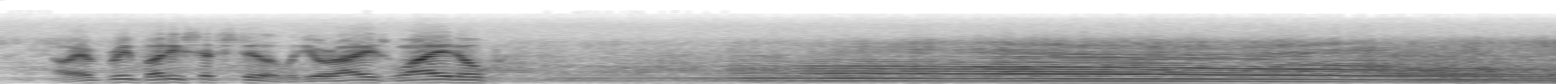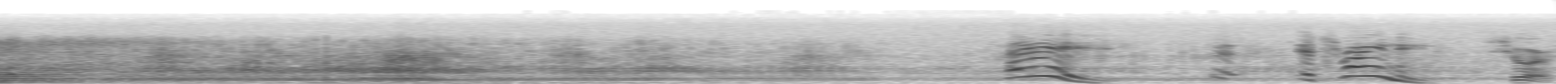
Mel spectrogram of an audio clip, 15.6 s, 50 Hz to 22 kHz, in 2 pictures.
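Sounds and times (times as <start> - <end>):
propeller plane diving low overhead: 0.0 - 15.5
speech: 0.3 - 2.7.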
